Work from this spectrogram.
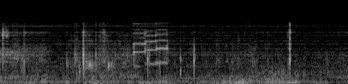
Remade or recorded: remade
